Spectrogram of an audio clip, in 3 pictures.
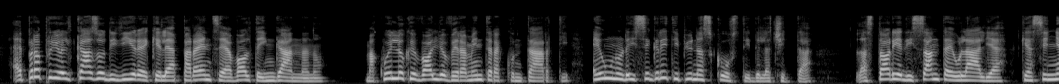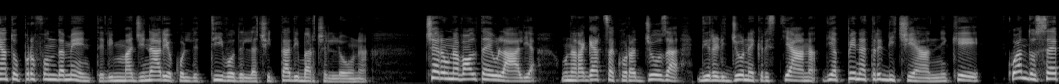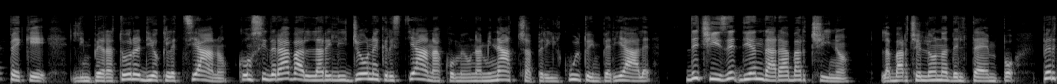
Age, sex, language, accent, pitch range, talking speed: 40-59, female, Italian, native, 175-240 Hz, 155 wpm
